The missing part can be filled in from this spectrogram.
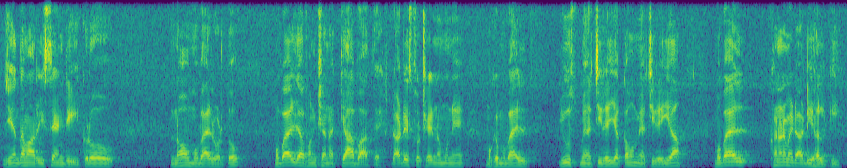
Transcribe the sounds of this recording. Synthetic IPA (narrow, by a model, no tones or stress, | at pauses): d͡ʑiːə̃t̪ɐʋ̤ãɾiːsẽːɳʈɦiːɪkɪɾo | nɔːmoːbaːɪlʋɐɾt̪o | moːbaːɪld͡ʑaːfɐ̃ŋkʃənkjaːbaːt̪ɛɗaːɖʱesʊʈʰenɐmũːne | mũːkʰemoːbaːɪl | juːsmẽɐt͡ɕiɾɐɦiaːkɐmmẽɐt͡ɕiɾɐɦiaː | moːbaːɪl | kʰɐɽ̃əɽ̃mẽɗaːɖʱiɦɐlki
